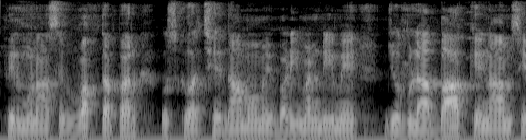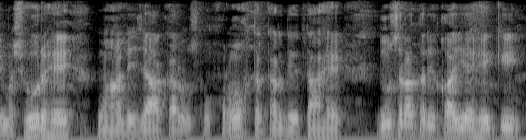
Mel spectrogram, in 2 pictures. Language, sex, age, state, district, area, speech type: Urdu, male, 30-45, Bihar, Purnia, rural, spontaneous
